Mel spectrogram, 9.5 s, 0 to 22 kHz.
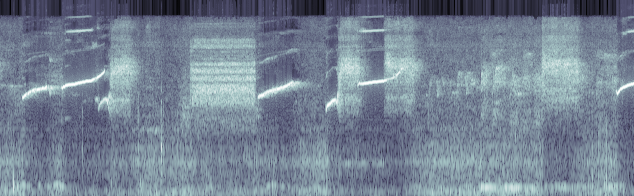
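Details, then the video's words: Training recording of an Oriental magpie-robin to make silent magpie-robins sing. Clean upward-sliding whistles recur every few seconds between loud stretches of hissing, buzzing noise, with some low rumble underneath. "MASTERAN TERBARU KACER GACOR..!! 100% TERAPI KACER MACET BUNYI DI JAMIN LANGSUNG NYAUT"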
